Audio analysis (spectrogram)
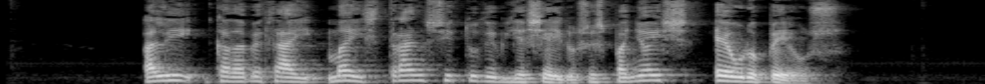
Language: Galician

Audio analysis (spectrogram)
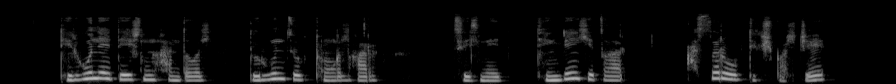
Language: Mongolian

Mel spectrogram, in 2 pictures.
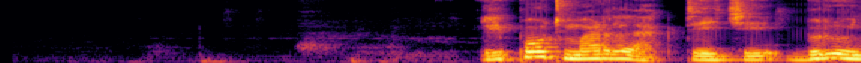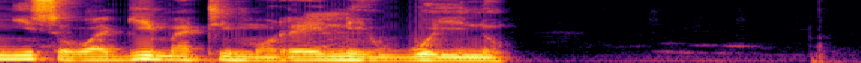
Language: Luo (Kenya and Tanzania)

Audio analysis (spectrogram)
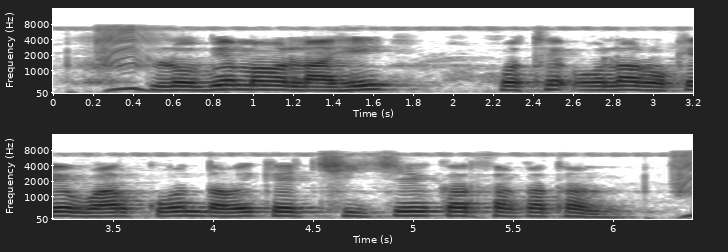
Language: Chhattisgarhi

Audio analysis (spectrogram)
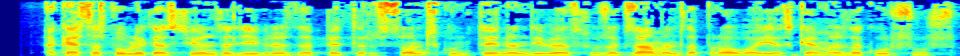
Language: Catalan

